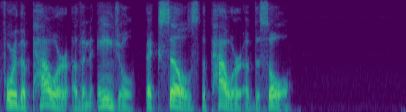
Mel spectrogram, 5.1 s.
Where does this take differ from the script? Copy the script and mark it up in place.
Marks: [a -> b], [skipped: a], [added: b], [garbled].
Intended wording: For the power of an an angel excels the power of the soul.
For the power of an [skipped: an] angel excels the power of the soul.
